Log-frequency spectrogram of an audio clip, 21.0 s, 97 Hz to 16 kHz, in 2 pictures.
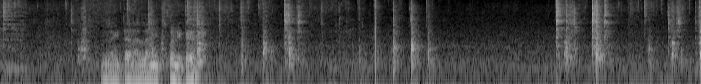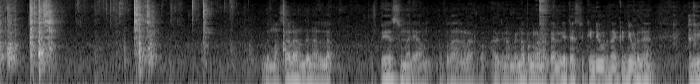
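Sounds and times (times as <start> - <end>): spoon scraping and clinking pan: 0.0 - 4.7, 8.4 - 11.5, 12.2 - 13.0.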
